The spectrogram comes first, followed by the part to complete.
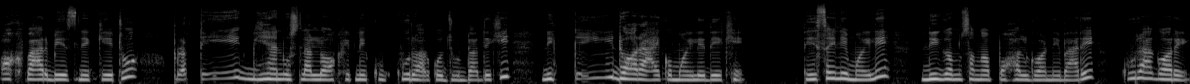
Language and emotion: Nepali, fearful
